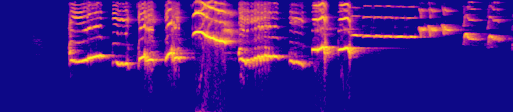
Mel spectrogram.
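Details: Song of an Orange-headed thrush meant to bring on breeding condition and prompt answering: a dense burst of rapid varied warbled and whistled notes, then long thin high whistles trailing off.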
